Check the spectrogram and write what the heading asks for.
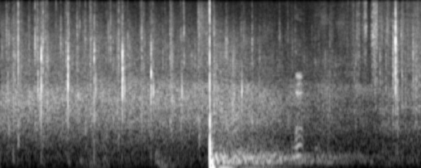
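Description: Audience applause that thins out and fades over about three seconds, with a single loud thump about two seconds in.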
